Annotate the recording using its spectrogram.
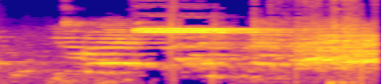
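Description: A referee blows a short shrill whistle.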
